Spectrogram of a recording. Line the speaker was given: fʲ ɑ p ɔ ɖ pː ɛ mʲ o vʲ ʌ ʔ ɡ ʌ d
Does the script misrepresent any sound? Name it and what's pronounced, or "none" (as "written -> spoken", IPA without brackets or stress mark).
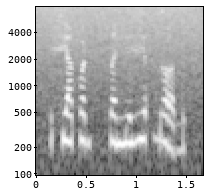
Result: none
